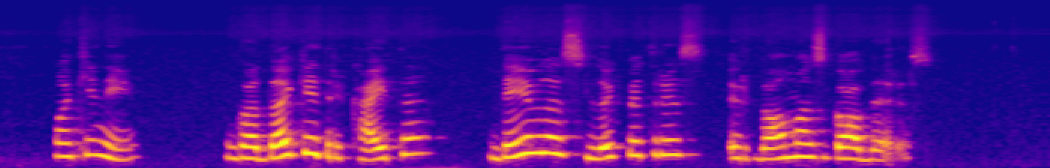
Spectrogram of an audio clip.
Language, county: Lithuanian, Šiauliai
